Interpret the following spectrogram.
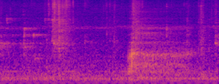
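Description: Biting into a guacamole-topped chip and chewing it, with two short crunches about half a second and a second and a half in.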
